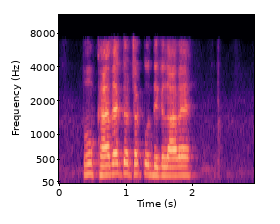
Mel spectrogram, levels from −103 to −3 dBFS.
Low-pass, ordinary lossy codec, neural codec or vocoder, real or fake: 7.2 kHz; Opus, 64 kbps; codec, 16 kHz, 1.1 kbps, Voila-Tokenizer; fake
